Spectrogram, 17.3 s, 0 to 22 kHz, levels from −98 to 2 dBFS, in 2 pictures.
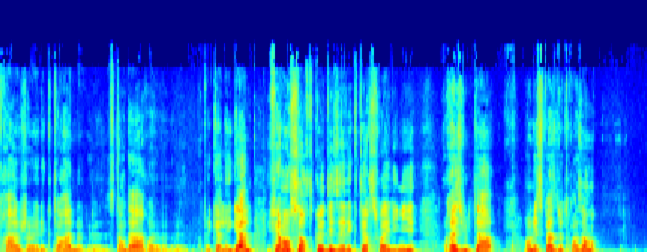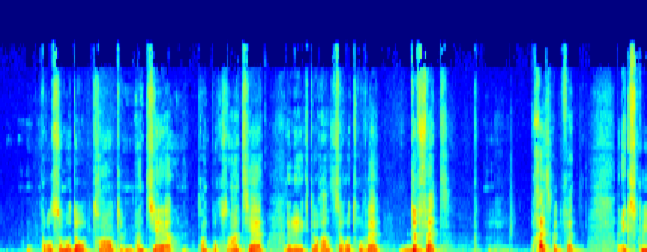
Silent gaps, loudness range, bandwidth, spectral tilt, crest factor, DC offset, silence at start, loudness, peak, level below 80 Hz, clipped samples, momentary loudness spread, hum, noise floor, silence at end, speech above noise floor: none; 5 LU; 18 kHz; -5.5 dB/octave; 22 dB; under 0.1%; 0 s; -21 LUFS; 0 dBFS; -64 dBFS; under 0.1%; 15 LU; none; -58 dBFS; 0 s; 37 dB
